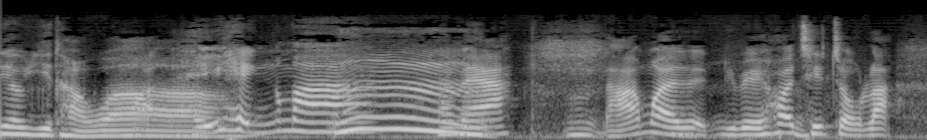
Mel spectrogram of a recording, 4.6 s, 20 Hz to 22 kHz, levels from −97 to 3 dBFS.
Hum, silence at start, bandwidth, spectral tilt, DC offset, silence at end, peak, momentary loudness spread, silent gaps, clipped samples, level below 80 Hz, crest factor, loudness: none; 0 s; 13.5 kHz; -5 dB/octave; under 0.1%; 0 s; -6 dBFS; 5 LU; none; under 0.1%; -52 dBFS; 16 dB; -21 LUFS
